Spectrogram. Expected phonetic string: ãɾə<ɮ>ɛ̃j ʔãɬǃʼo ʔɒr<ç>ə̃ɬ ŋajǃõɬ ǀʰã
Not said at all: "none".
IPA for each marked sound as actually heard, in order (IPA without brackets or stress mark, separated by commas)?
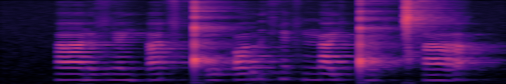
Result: ɮ, ç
